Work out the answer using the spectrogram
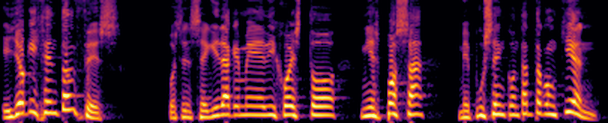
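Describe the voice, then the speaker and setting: A man's voice: high voice, animated, normal speed. A man with a Spain Spanish accent preaching in a church and giving a personal testimony, emphatic, asking questions and answering them himself. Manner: emphatic, asks and answers his own questions. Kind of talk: sermon testimony. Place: church hall.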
